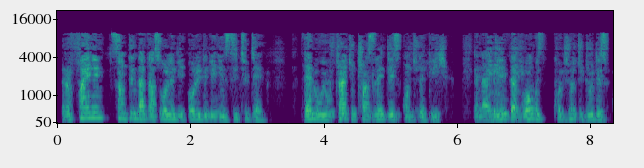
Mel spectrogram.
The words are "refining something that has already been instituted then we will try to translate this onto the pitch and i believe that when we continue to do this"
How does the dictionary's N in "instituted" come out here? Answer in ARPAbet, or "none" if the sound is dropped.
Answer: N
